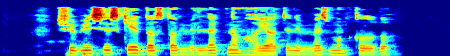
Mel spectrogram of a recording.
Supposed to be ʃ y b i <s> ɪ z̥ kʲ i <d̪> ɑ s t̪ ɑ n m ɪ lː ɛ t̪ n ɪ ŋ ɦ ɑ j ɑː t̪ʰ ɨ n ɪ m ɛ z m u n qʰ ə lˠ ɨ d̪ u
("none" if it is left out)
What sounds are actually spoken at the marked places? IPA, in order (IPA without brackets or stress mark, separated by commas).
s, d̪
